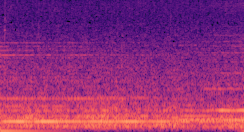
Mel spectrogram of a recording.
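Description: Background music holding a steady low drone note that slowly fades, with a faint low rumble beneath it.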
